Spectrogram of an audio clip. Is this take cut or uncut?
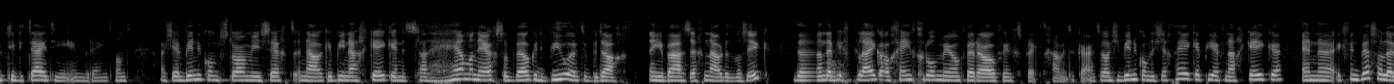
cut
